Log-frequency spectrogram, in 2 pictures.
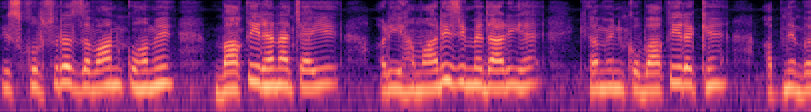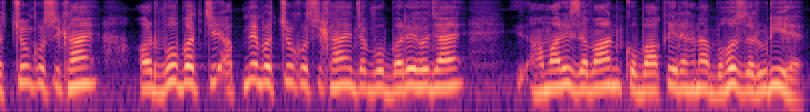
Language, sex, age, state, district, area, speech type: Urdu, male, 18-30, Uttar Pradesh, Saharanpur, urban, spontaneous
